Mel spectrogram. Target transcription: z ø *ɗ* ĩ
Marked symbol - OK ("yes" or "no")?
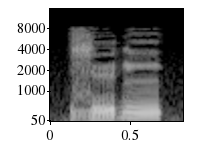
yes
